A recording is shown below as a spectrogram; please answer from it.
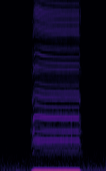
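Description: Smartphone vibrating for an incoming call: one steady buzz about a second long, starting about half a second in.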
